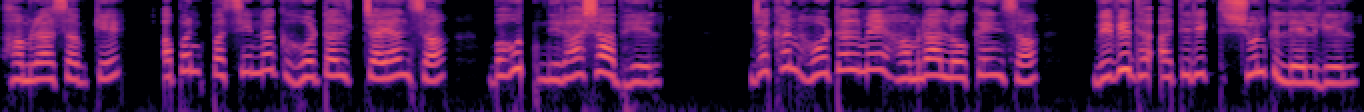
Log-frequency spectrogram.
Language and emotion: Maithili, sad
